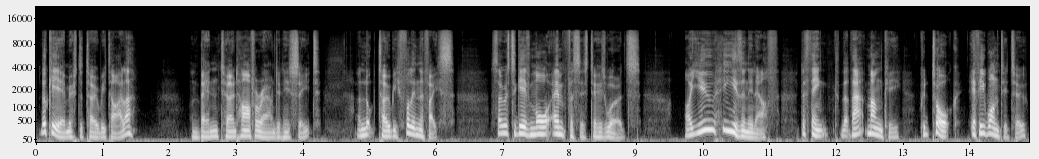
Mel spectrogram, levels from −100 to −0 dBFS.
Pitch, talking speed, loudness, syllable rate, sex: 135 Hz, 170 wpm, -19 LUFS, 5.1 syllables/s, male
